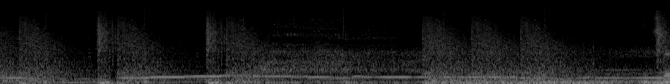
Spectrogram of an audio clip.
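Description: A neutralizer gun fires in the mobile survival game Last Day on Earth, with several sharp, loud bursts spaced irregularly over a steady humming tone and background game noise.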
